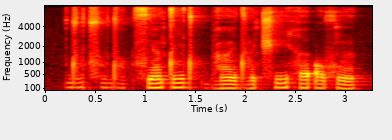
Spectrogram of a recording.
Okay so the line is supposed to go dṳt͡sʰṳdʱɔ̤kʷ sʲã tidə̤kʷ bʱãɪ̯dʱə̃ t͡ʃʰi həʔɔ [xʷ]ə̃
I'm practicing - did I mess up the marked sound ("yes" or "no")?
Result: no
